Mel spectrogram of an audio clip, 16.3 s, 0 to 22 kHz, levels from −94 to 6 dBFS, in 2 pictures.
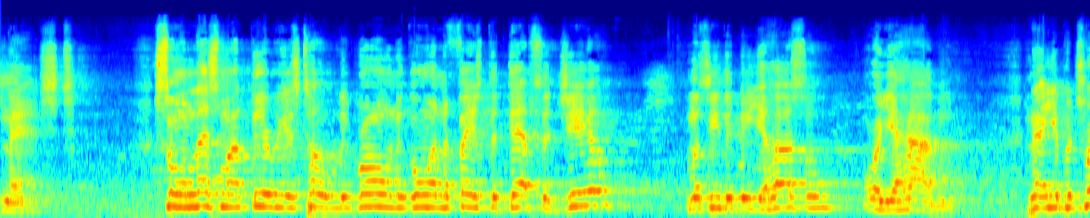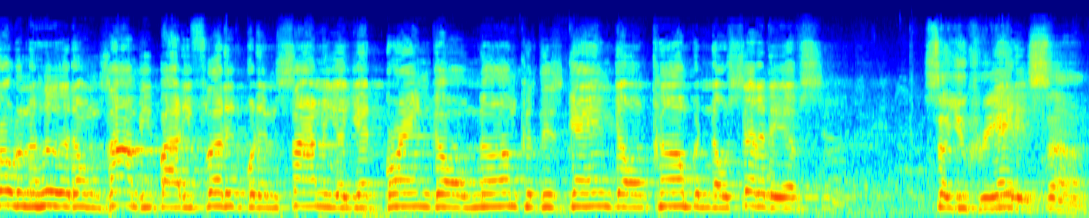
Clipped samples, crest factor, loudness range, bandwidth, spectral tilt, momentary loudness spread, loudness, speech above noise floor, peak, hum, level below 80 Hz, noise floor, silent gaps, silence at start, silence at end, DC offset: under 0.1%; 14 dB; 2 LU; 14 kHz; -3.5 dB/octave; 10 LU; -18 LUFS; 21 dB; -6 dBFS; none; -52 dBFS; -39 dBFS; none; 0 s; 0 s; under 0.1%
